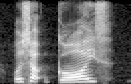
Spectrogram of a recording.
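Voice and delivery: put-on British accent in a man's voice. Recalling a man whose British accent was hard to understand, imitating Mister Cohen's British accent. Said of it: "British accent".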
